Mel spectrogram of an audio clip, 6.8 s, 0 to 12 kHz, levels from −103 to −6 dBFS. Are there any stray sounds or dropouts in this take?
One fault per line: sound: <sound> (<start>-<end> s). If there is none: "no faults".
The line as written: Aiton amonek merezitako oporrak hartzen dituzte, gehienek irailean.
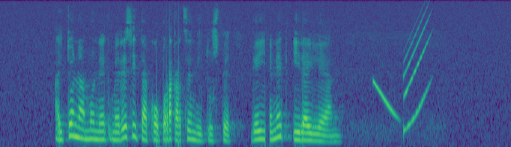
sound: dropout (3.5-3.6 s)
sound: chirp (5.0-5.8 s)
